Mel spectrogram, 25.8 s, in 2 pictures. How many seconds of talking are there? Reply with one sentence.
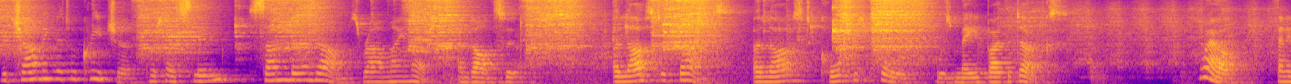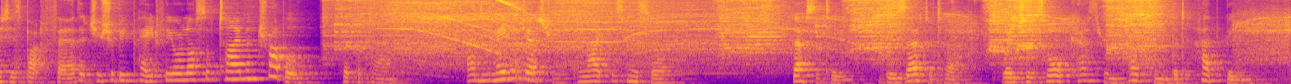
You can hear the talking for 22 seconds altogether.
